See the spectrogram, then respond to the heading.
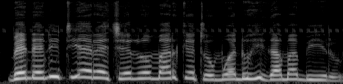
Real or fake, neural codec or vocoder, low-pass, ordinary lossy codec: real; none; none; none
